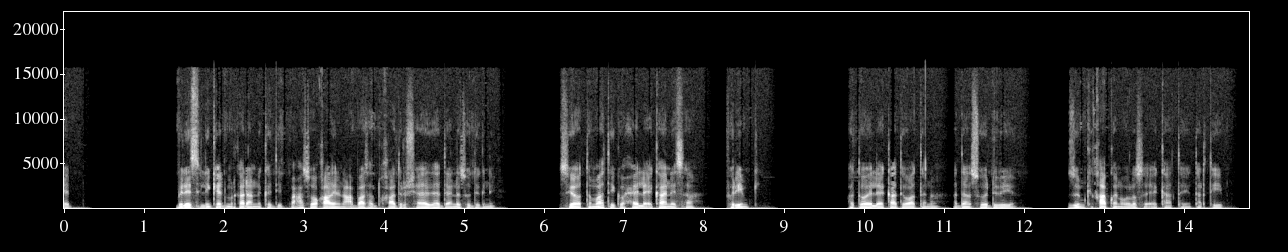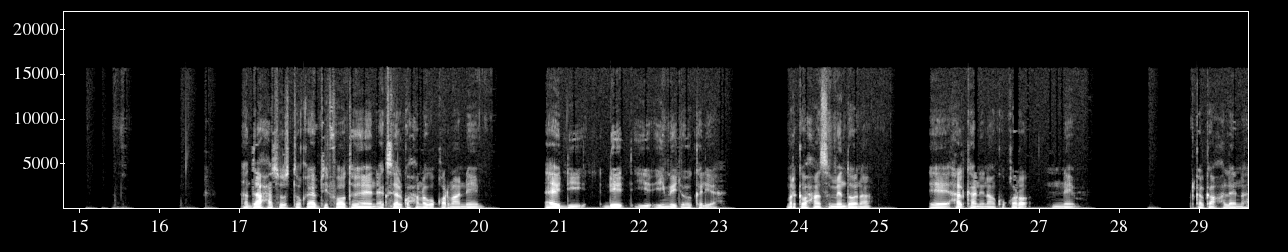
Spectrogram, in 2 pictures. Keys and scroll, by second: 28.9-29.6 typing.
